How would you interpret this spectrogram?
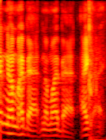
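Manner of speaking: ordinary talk, nothing marked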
